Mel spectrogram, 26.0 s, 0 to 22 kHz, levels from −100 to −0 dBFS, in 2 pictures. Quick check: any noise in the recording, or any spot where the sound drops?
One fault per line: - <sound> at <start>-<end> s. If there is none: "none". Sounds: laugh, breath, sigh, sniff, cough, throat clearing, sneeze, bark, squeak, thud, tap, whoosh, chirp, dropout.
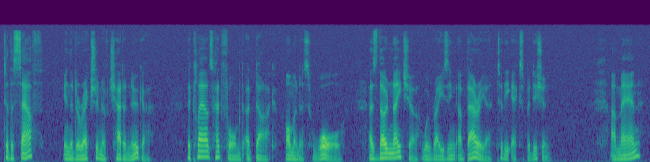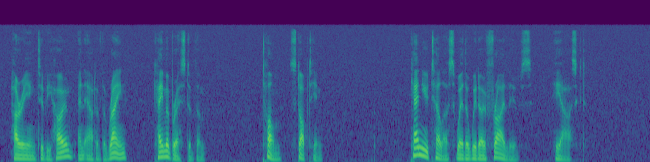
none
